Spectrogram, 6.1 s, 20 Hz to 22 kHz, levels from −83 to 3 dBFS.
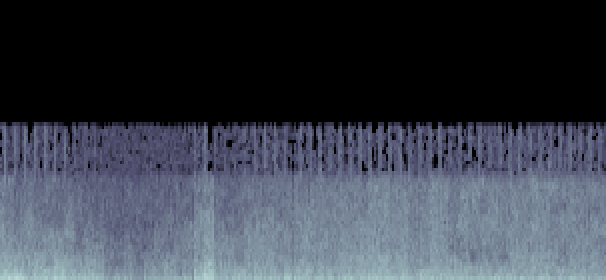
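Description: From 1.69 to 2.01 s, a gritty crackle tears through the speech, made of many tiny dropouts to silence with hard edges. This is processor overload crackle: the processor repeatedly missed its deadlines, leaving around fifteen short gaps that fit buffers of roughly 5 ms.

At 2.92 s a brief stutter replays a 48 ms slice of speech, and the clip runs 48 ms longer as a result. This is repeated frames: a run of compressed frames, which fits two frames, was written or sent twice, so the decoder played them again.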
